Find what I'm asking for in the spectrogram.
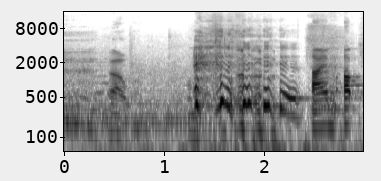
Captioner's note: happy giggles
